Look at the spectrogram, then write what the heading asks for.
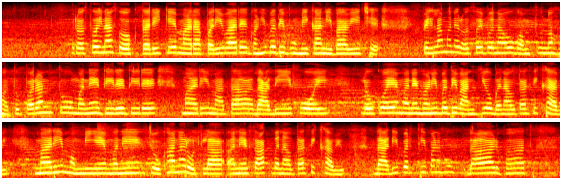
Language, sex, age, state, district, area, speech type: Gujarati, female, 18-30, Gujarat, Valsad, rural, spontaneous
